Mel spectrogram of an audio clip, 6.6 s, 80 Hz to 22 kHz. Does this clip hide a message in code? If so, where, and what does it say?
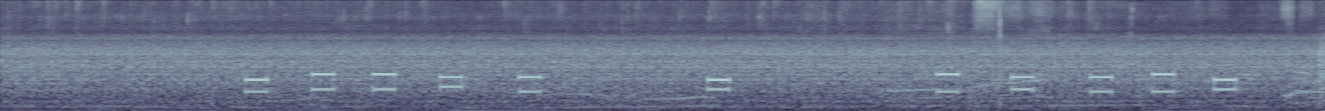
Yes: DTMF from 1.2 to 6.2 s, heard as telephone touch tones, dialled by hand, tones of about 110 ms, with radio hiss, a squelch burst at the end and the noise of a restaurant. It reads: 49905 7 68567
